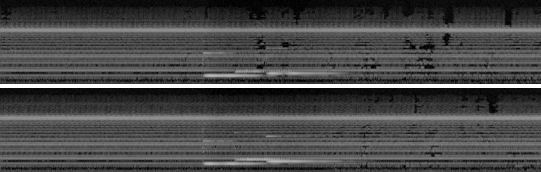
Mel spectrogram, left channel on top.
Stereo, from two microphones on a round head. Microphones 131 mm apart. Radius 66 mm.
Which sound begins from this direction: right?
A doorbell, at 2.0 s.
